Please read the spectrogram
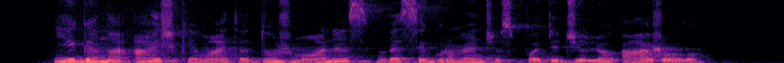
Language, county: Lithuanian, Klaipėda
